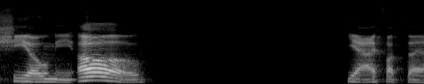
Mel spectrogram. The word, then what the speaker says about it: Xiaomi: It's Chinese, so it's pronounced Xiaomi.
